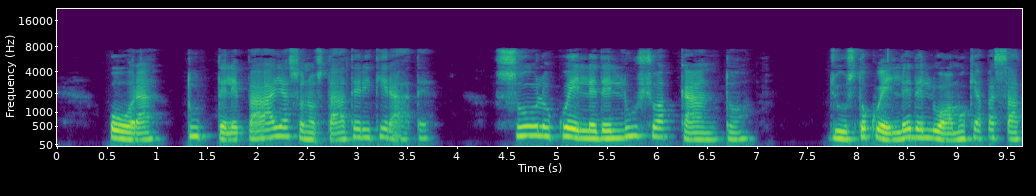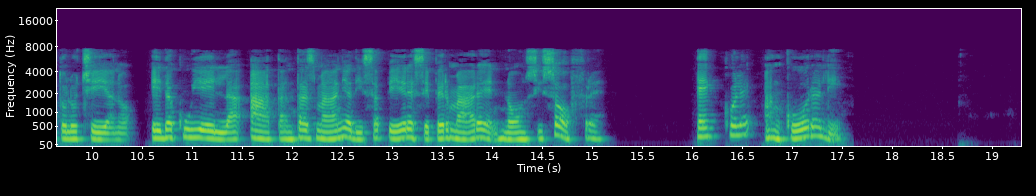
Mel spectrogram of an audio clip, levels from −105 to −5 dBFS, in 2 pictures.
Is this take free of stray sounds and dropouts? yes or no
yes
